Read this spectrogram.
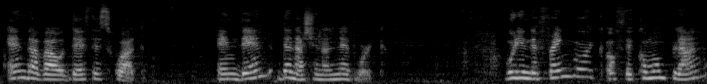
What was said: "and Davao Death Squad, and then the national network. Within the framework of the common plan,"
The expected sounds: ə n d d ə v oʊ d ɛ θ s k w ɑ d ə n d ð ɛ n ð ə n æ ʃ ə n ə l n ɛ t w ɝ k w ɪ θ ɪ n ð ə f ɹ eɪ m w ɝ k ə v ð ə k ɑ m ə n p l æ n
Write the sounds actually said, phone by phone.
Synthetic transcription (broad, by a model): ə n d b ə w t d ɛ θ s k w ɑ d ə n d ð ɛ n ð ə n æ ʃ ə n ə l n ɛ t w ɝ k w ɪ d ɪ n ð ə f ɹ eɪ m w ɝ k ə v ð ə k ɑ m ə n p l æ n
